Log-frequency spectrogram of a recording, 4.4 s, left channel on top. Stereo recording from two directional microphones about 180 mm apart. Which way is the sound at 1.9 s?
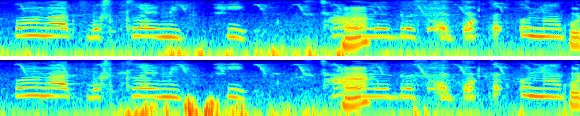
45° left (ahead or behind).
